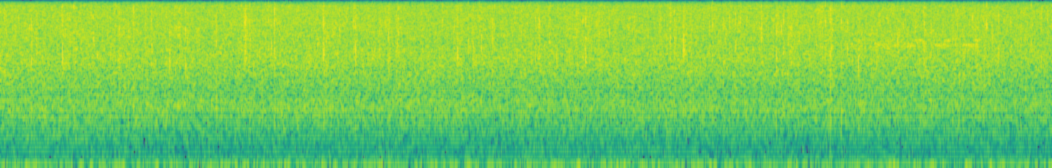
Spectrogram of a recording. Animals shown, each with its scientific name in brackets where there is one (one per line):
Black-and-white Warbler (Mniotilta varia)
